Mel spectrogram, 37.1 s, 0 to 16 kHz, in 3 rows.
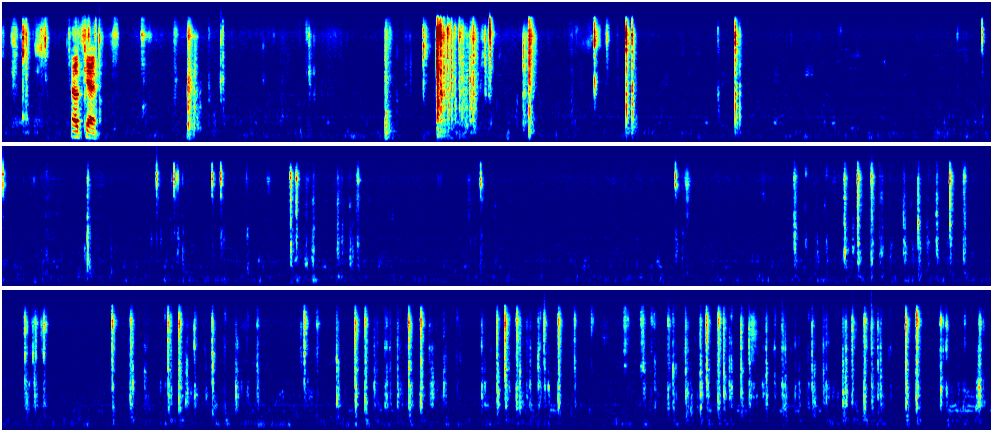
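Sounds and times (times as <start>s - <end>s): computer keyboard typing: 14.2s - 15.2s, 16.0s - 16.9s, 22.2s - 25.4s, 26.0s - 37.0s.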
